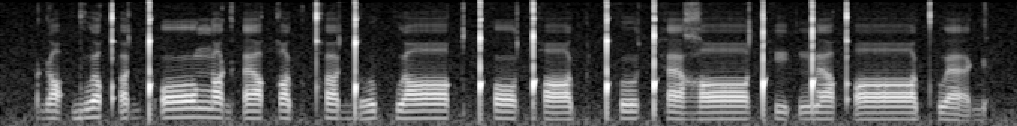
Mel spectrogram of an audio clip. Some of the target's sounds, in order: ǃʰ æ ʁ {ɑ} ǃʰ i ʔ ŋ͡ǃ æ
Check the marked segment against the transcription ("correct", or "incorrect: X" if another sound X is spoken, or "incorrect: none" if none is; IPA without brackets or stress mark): incorrect: ɑː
